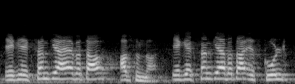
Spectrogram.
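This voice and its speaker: A man's voice: very high-pitched, steady tone, quick pace. A man teaching a grammar lesson, drilling his students with the same questions again and again. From Bihar, India. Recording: tinny phone-like sound.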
